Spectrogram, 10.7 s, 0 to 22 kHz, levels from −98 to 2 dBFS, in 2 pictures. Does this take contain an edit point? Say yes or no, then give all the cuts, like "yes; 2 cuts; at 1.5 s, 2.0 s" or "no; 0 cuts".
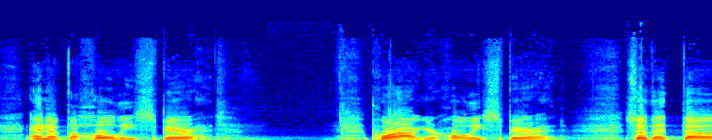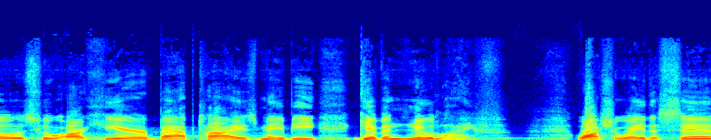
no; 0 cuts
